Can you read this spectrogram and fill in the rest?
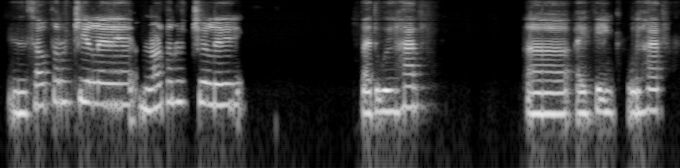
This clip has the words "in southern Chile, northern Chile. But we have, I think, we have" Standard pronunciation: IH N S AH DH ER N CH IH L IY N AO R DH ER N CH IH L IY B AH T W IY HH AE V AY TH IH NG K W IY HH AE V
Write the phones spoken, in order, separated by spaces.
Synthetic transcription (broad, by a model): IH N S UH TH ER CH IH L IY N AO R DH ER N CH IH L IY B AH T W IY HH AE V AY TH IH NG K W IY HH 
